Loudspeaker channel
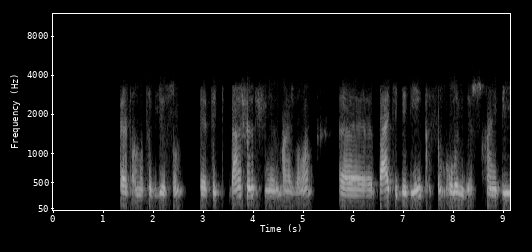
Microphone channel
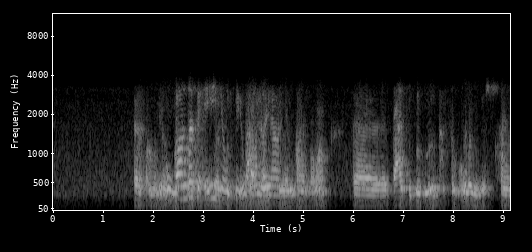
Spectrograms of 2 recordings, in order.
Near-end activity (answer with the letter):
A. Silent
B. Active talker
B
